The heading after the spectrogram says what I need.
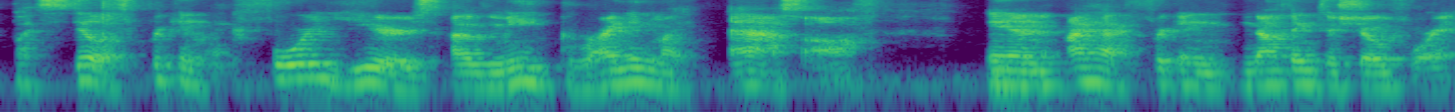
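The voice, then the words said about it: Frustrated-sounding voice. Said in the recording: “I'm really frustrated. You can probably hear that in my voice.”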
